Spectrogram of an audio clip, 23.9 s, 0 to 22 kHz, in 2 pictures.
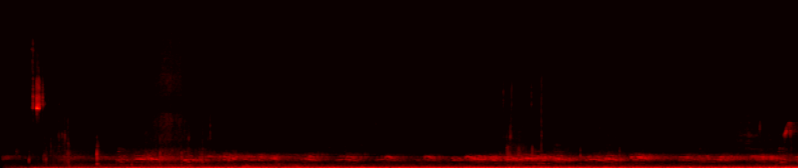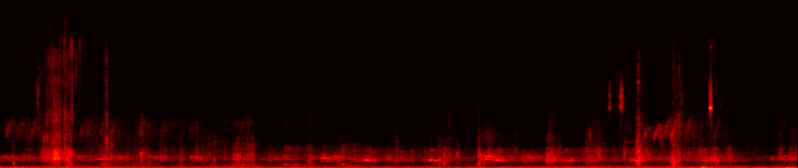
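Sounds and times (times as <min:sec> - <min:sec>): birds chirping: 0:11.6 - 0:15.2, 0:18.4 - 0:23.9.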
